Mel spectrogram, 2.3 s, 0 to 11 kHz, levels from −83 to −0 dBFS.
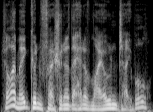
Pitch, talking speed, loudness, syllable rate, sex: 115 Hz, 285 wpm, -16 LUFS, 6.5 syllables/s, male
